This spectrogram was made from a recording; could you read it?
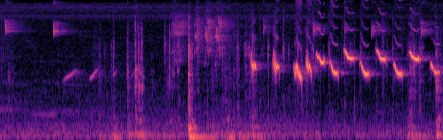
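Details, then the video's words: Lure and tutoring song of an untrained oriental magpie-robin. Soft, distant whistles and background rumble come first, then a loud, regular series of downslurred whistled notes, about three per second. "MASTERAN ATAU PANCINGAN BURUNG MURAY BAHAN"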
